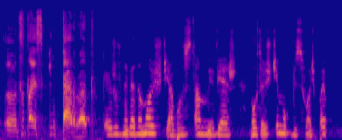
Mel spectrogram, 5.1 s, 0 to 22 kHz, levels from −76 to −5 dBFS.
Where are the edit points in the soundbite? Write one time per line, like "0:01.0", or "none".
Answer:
0:01.5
